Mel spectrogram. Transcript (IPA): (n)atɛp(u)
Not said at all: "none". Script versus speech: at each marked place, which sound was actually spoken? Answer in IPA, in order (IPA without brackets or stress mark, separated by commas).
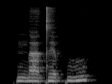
n, u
